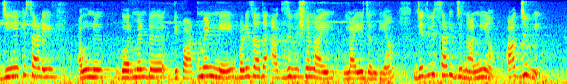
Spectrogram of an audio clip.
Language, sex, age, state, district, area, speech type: Dogri, female, 30-45, Jammu and Kashmir, Udhampur, urban, spontaneous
